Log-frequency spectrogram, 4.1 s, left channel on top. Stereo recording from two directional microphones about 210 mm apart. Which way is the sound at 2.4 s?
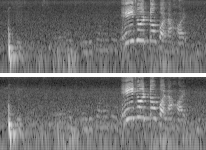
40° left (ahead or behind).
